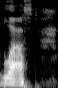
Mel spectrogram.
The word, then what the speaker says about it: Blest: And as Adele mentioned, it is spelled B-L-E-S-T, almost like best, but blessed.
